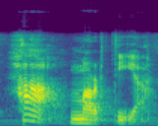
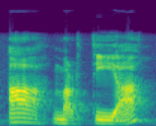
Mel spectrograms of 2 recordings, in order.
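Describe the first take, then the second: First: The word starts with an h sound. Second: The word starts directly with a vowel sound. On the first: The mark signals an invisible h. "it has a forward apostrophe, so it's hamartia" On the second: This is how it would be read without the mark. "Normally, the first word there would be amartia"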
